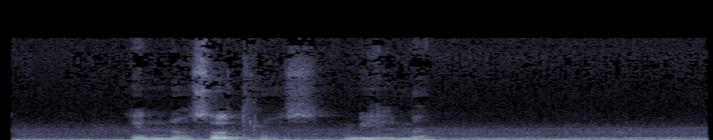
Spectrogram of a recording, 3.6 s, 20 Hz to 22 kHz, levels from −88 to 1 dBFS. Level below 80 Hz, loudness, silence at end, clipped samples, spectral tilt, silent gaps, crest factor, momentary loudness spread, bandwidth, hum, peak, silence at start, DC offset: -42 dBFS; -37 LUFS; 0 s; under 0.1%; -5.5 dB/octave; none; 20 dB; 11 LU; 16 kHz; none; -16 dBFS; 0.05 s; under 0.1%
